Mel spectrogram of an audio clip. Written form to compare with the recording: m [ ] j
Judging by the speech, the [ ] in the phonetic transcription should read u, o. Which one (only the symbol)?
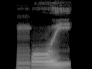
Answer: o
